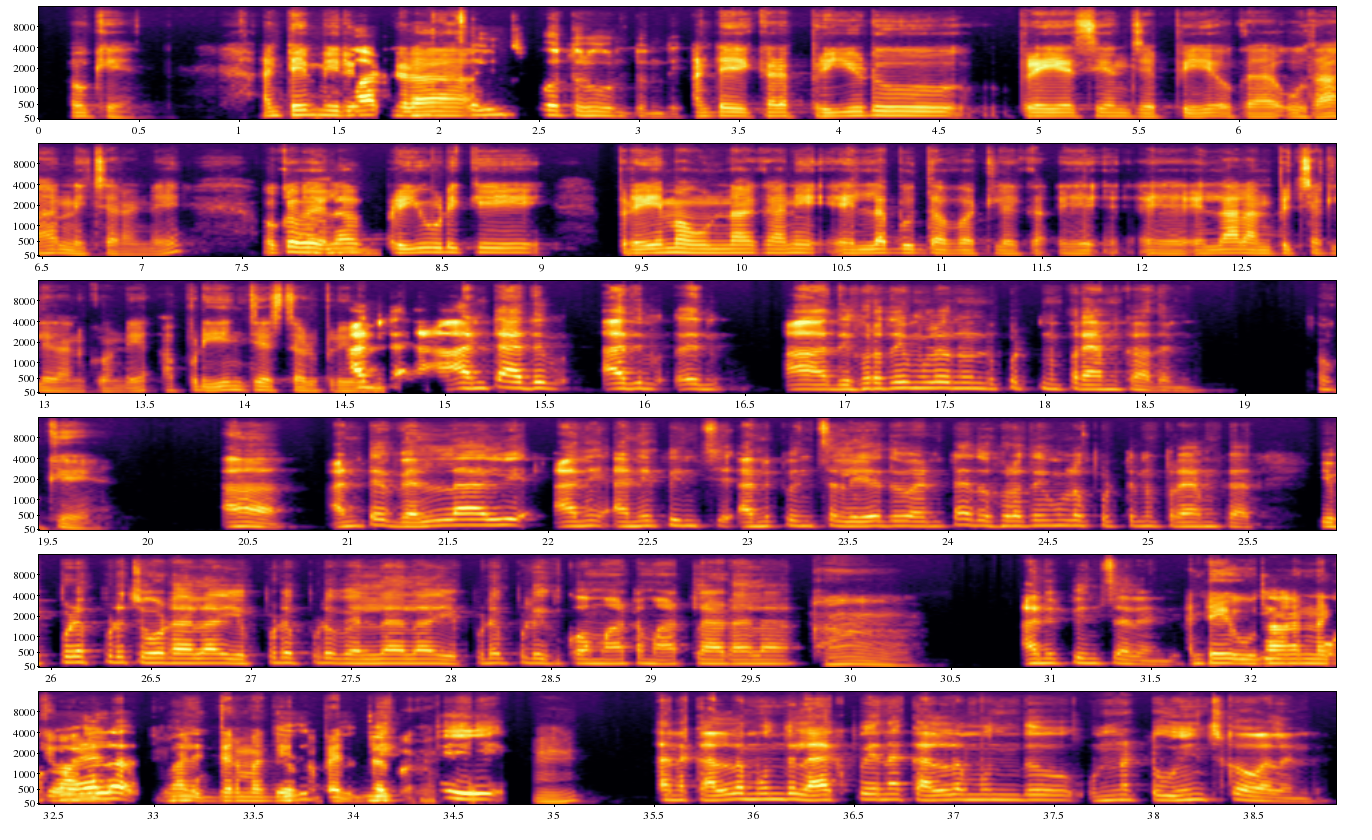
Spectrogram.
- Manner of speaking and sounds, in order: other background noise; tapping
- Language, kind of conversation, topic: Telugu, podcast, సృజనకు స్ఫూర్తి సాధారణంగా ఎక్కడ నుంచి వస్తుంది?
